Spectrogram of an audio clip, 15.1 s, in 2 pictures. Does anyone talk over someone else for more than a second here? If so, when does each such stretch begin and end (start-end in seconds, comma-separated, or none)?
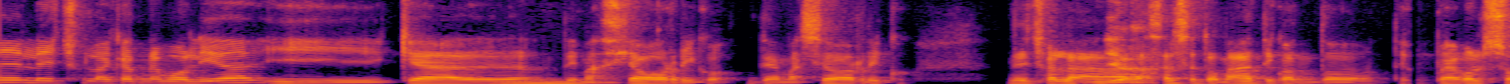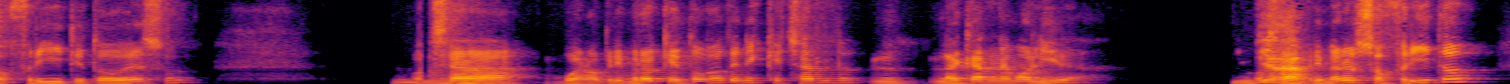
none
